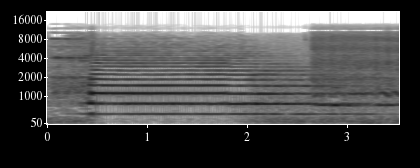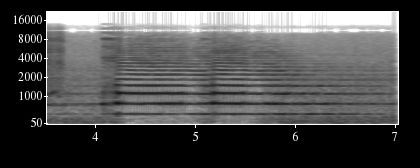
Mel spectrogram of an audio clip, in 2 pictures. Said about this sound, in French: J'ai aimé la course d'école parce que les trains allaient vite et aussi parce que on a pu faire plusieurs tours.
